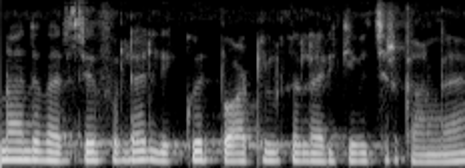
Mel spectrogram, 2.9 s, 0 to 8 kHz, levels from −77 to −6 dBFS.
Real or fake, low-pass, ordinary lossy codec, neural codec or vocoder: fake; none; none; codec, 16 kHz, 8 kbps, FunCodec, trained on Chinese and English, 25 frames a second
